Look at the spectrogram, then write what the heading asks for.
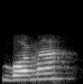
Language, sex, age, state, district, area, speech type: Assamese, female, 30-45, Assam, Sonitpur, rural, conversation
